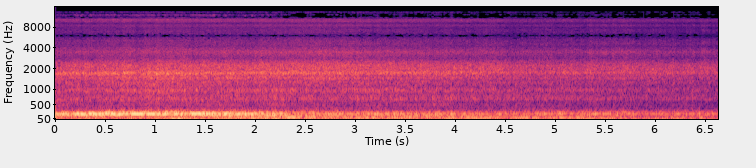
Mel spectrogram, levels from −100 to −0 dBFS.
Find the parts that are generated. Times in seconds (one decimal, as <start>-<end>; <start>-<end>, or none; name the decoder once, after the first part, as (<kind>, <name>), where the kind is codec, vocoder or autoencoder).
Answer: 0.0-0.9 (vocoder, BigVGAN v2); 1.5-5.3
